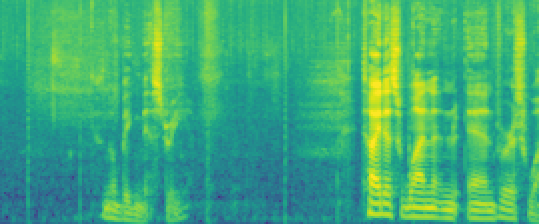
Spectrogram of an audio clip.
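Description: An elderly man reads aloud calmly into a close microphone.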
